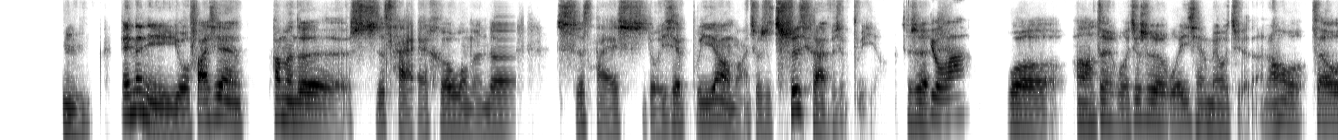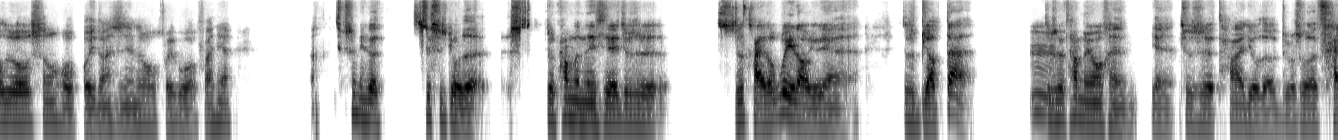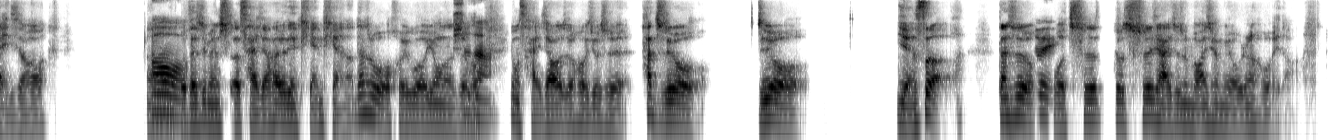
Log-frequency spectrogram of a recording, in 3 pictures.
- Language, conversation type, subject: Chinese, unstructured, 在你看来，食物与艺术之间有什么关系？
- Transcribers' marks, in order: other background noise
